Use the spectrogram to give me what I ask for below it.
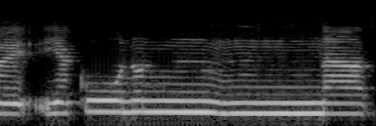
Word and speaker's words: يكون الناس: Here we have shadda, so you have to make it heavier. So yakunun nas, and it's a nasal letter as well. So we have to have a nasal sound as well as a greater emphasis here.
